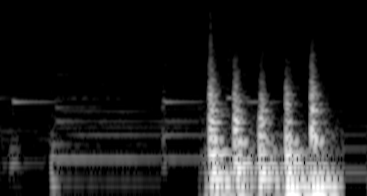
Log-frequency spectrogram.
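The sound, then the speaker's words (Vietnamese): Five firm knocks on a door ring out in quick, even succession, loud and sharp, following a stretch of sustained low musical tones. “Tiếng đập cửa vang lên.”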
